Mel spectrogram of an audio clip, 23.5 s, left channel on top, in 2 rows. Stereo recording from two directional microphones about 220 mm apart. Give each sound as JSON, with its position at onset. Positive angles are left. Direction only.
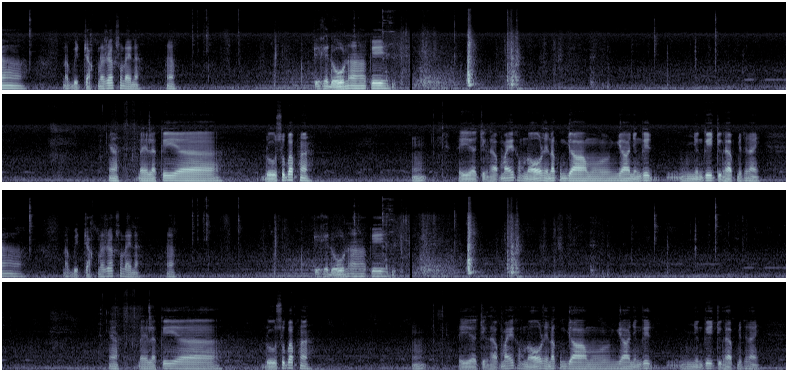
{"t": 0.0, "sound": "a sound", "side_deg": 40}
{"t": 0.9, "sound": "speech", "side_deg": 45}
{"t": 4.5, "sound": "speech", "side_deg": 35}
{"t": 7.5, "sound": "cupboard open or close", "side_deg": 30}
{"t": 13.3, "sound": "speech", "side_deg": 30}
{"t": 17.8, "sound": "a sound", "side_deg": 25}
{"t": 18.6, "sound": "speech", "side_deg": 40}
